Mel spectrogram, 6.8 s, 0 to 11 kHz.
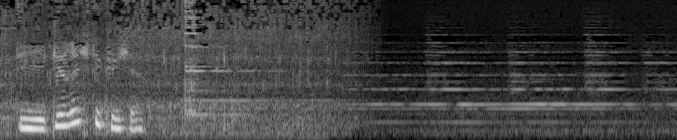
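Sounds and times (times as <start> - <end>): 
speech: 0.2 - 1.6
church bells ringing: 3.8 - 6.7.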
